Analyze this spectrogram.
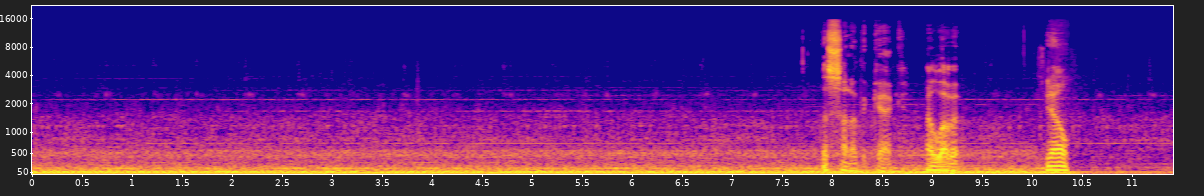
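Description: A spaceship engine hums low and steady, then cuts off.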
